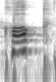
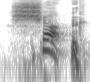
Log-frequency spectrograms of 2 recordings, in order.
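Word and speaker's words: Kök: there called the shook it's spelled k-o-k with the two little dots over the o it's not cook it's not it's shook that's how we say it in sweden but anyways my brother's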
